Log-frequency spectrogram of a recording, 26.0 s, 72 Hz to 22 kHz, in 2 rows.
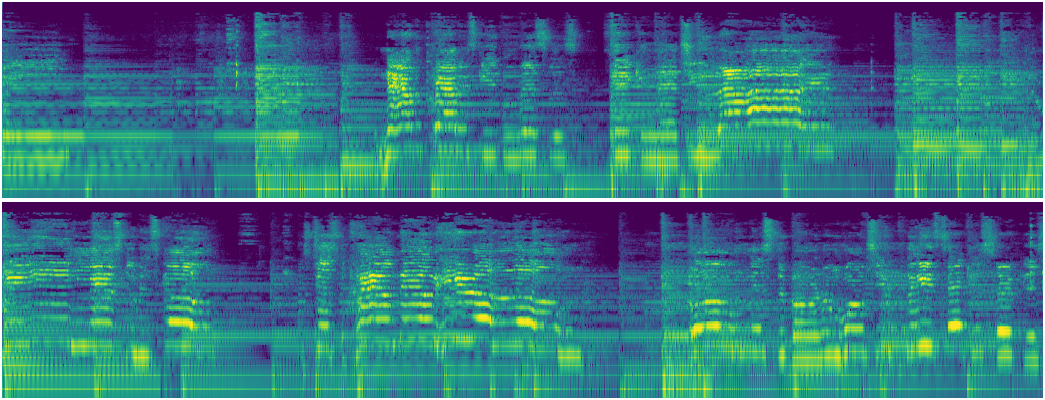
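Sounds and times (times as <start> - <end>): man singing: 0.0 - 1.4, 4.6 - 10.7, 12.4 - 20.6, 21.3 - 26.0
acoustic guitar strumming: 0.0 - 26.0.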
